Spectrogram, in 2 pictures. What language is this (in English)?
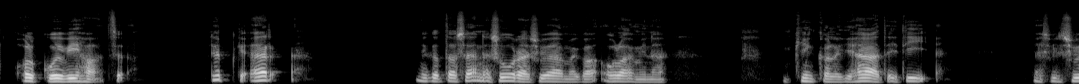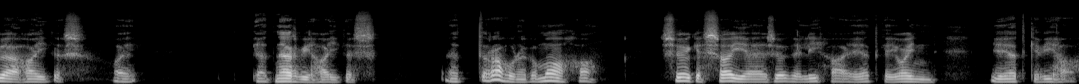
Võro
